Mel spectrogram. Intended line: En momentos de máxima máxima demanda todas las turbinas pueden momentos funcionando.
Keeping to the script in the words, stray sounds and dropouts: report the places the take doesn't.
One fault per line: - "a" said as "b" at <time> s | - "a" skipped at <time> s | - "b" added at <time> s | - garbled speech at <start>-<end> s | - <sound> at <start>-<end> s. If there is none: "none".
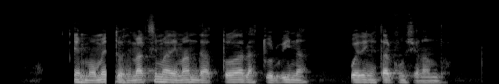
- dropout at 1.1-1.2 s
- "máxima" skipped at 1.7 s
- "momentos" said as "estar" at 3.7 s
